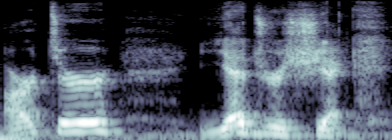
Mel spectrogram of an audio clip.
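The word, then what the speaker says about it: Artur Jędrzejczyk: Let's go with somebody from not really a Polish giant, but a Polish team, Artur Jedrzejczyk. And yes, that is exactly how you pronounce it.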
